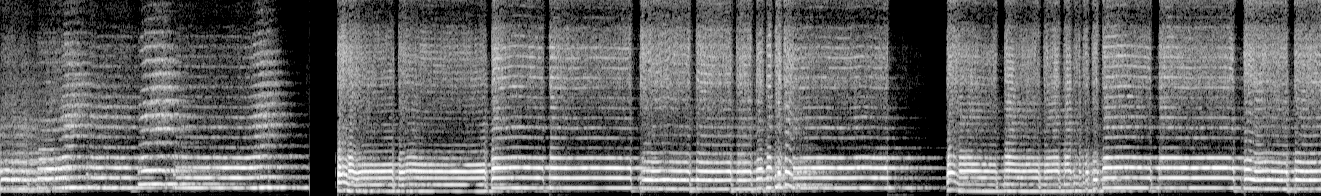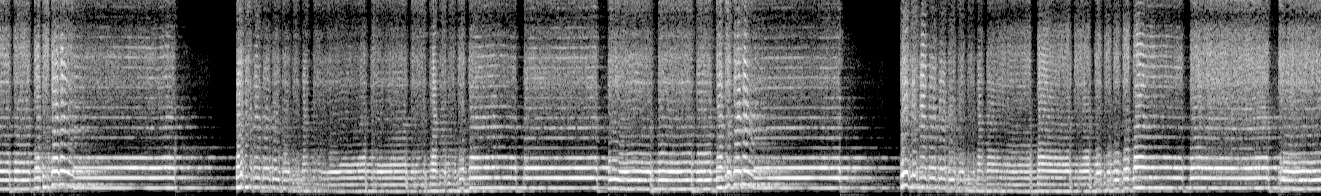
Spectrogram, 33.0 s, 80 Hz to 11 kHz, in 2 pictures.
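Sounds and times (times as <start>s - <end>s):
shofar blasts: 0.0s - 11.0s.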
